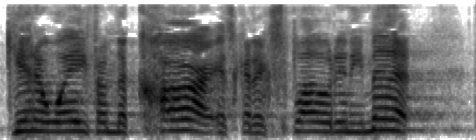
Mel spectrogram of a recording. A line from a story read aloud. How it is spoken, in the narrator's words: yelled louder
